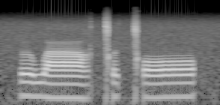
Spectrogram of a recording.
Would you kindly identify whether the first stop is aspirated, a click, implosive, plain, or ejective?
click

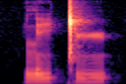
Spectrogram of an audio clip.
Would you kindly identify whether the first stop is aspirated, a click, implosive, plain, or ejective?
click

